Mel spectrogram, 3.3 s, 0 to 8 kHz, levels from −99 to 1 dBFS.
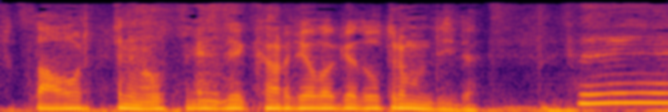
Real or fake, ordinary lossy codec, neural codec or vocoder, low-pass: fake; MP3, 32 kbps; codec, 16 kHz, 2 kbps, X-Codec, WavLM features, trained on Multilingual LibriSpeech; 7.2 kHz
